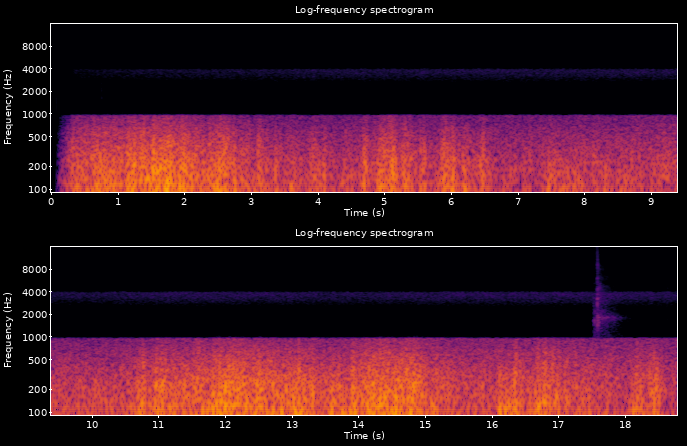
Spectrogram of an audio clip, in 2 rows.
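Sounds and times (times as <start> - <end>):
Martian wind recorded by rover pressure sensor: 0.2 - 18.7
sharp click: 17.5 - 18.7.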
